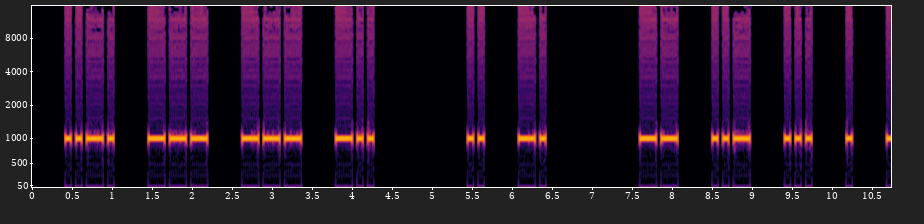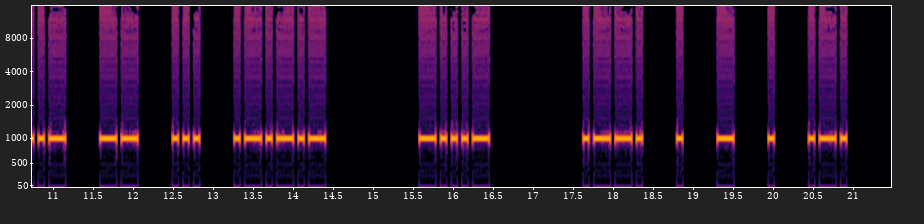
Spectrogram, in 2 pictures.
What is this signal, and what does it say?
Morse code, heard as a keyed tone, about 18 wpm, spaced as for 12 wpm, 1000 Hz. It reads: FOOD IN MUSEUMS. <BT> PETER
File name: qotdfiles / 12wpm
